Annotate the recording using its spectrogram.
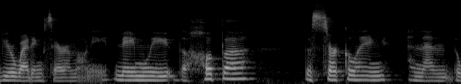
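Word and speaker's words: חופה: wedding ceremony, namely the hoopa, the circling, and then the welcome. Your hoopa or hoopa, hoopa in Hebrew, hoopa in a yiddishized pronunciation of that same word is the wedding canopy.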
